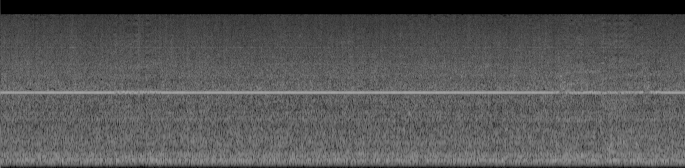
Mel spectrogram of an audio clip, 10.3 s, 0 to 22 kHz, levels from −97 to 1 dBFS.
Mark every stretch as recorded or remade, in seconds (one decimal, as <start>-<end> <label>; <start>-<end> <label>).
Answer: 0.0-1.7 recorded; 1.7-2.4 remade; 2.4-8.3 recorded; 8.3-9.9 remade; 9.9-10.3 recorded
